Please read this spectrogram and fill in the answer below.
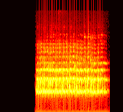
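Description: An electronic buzzer-like sound effect under a title card: one loud, steady-pitched buzzing tone with a fast flutter. It starts suddenly after silence, under a second in, and lasts about a second and a half.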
